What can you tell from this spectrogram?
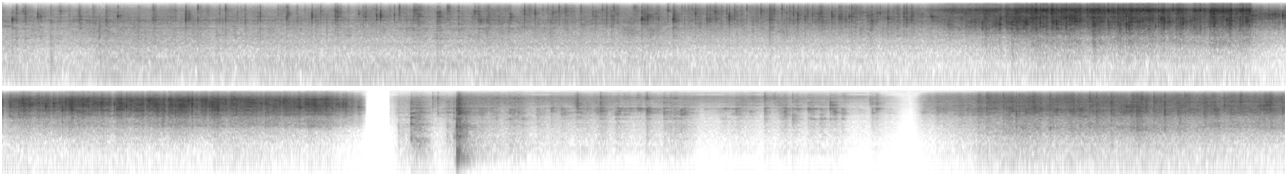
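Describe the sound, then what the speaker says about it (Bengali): Sabur pakora frying in hot oil, a long steady crackling sizzle that swells louder and brighter midway, drops out briefly twice, then resumes at an even, moderate level. "গরম তেলে একে একে সব ভেজে নিলাম।"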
